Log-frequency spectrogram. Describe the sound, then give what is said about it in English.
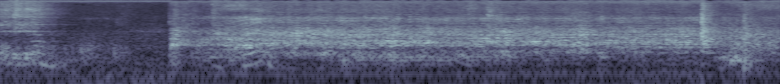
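A toy truck rolls steadily across a wooden floor, giving a loud, continuous rumbling clatter that kicks in after a short quieter moment and carries on. “It makes a lot of noise on this wooden floor, doesn't it?”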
